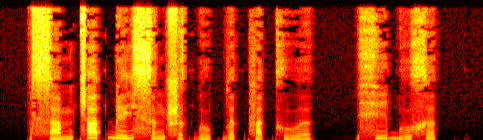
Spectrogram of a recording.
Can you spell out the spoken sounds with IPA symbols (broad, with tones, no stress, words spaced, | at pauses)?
sa˨˩˦mca˦˥t̚ɓe˧˥j sə˧ŋʂə˨˩k̚lu˨˩p̚ lə˦˥k̚ fa˨˩t̚xu˨˩˨ə̯ | xi˧˥ ɓu˧˥xə˦˥k̚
